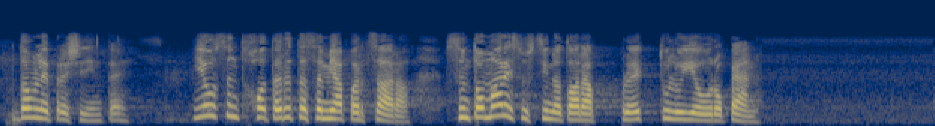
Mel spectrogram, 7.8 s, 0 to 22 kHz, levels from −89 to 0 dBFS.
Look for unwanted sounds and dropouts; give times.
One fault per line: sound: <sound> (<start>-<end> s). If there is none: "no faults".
no faults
